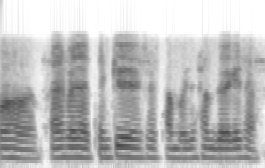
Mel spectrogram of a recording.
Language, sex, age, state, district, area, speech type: Manipuri, male, 30-45, Manipur, Kakching, rural, conversation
